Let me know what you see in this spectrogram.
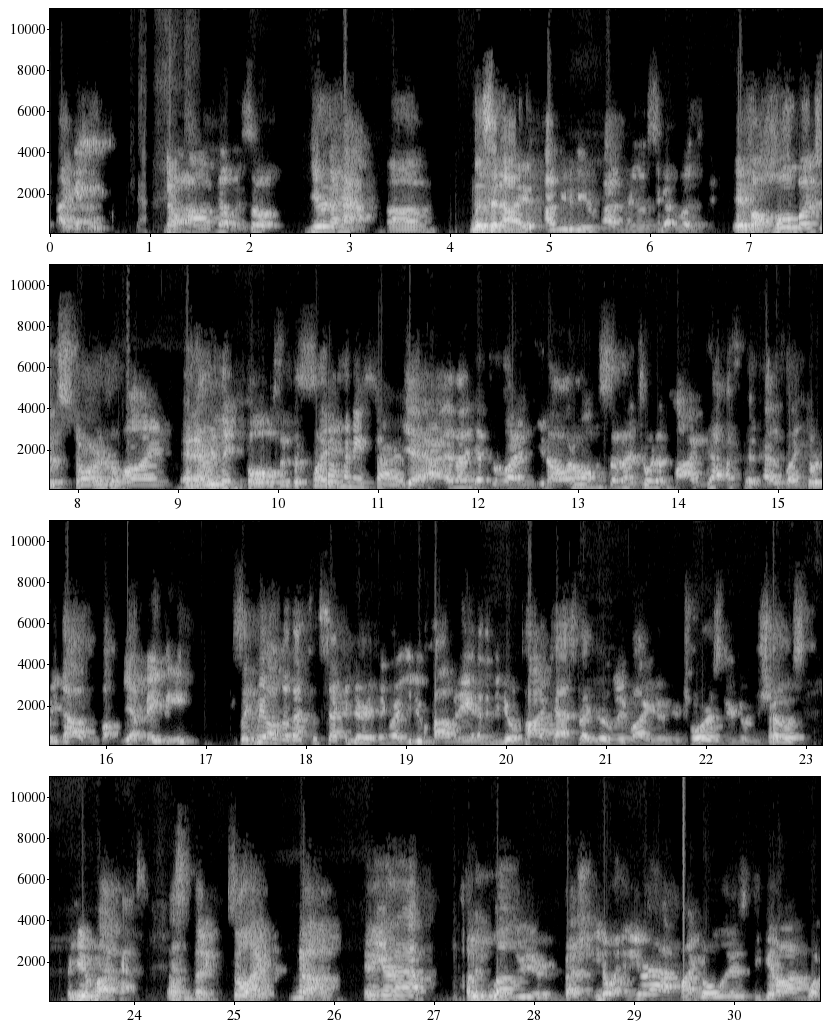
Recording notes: I’ll apologize for some of the audio issues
